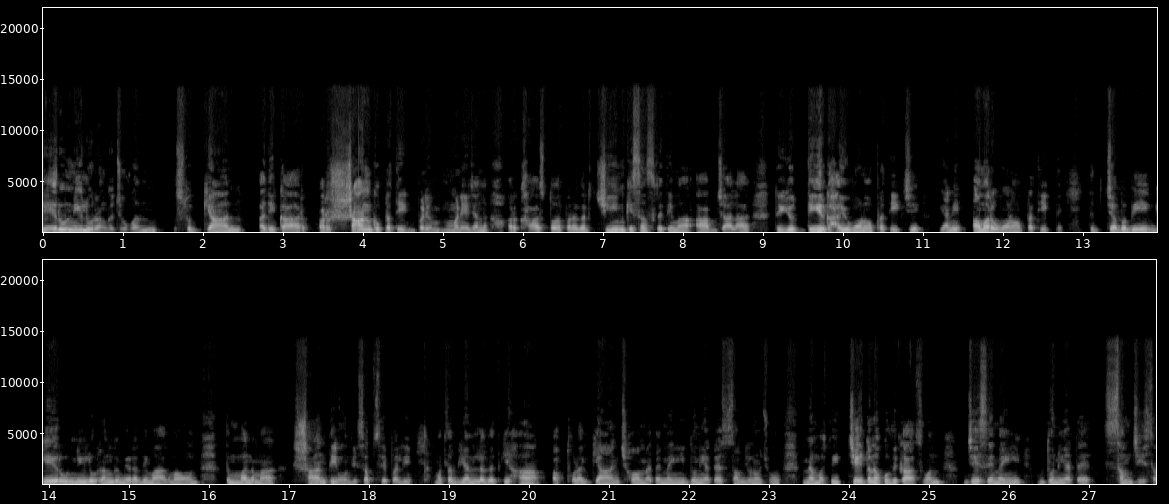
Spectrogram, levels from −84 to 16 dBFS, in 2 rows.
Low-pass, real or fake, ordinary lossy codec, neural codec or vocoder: 14.4 kHz; real; none; none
